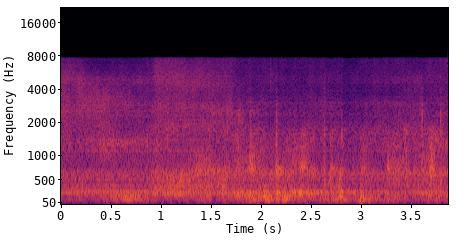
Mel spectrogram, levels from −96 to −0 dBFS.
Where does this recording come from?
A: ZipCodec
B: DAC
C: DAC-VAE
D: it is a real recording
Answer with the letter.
A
